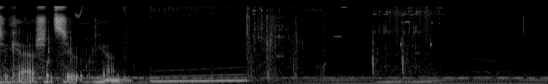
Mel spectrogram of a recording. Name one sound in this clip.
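Short electronic menu tones chime.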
